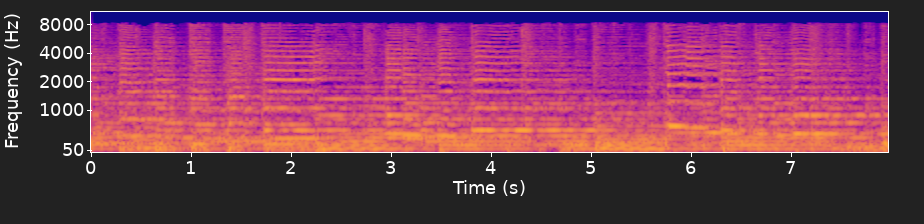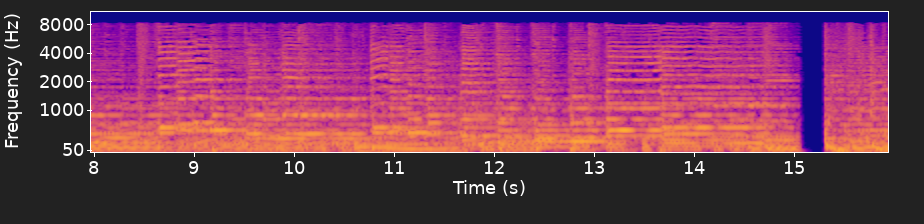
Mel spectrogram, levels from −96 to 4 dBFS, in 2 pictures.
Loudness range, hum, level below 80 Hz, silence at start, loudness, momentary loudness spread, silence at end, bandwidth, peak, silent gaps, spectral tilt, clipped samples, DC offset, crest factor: 1 LU; none; -32 dBFS; 0 s; -21 LUFS; 3 LU; 0 s; 8.8 kHz; -8 dBFS; 15.16-15.28 s; -5.5 dB/octave; under 0.1%; under 0.1%; 14 dB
